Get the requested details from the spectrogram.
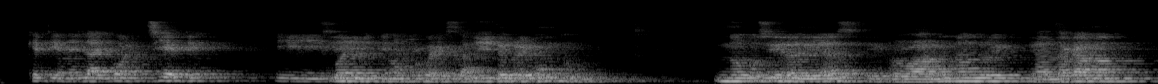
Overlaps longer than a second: present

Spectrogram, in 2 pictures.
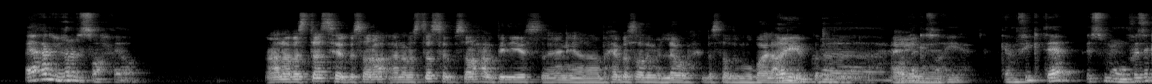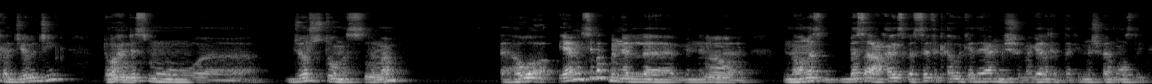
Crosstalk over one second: present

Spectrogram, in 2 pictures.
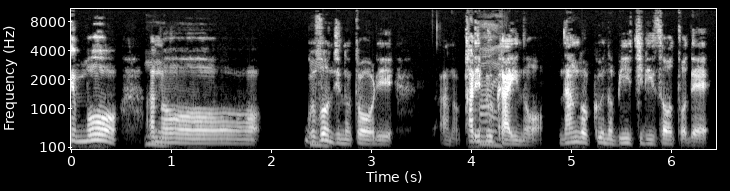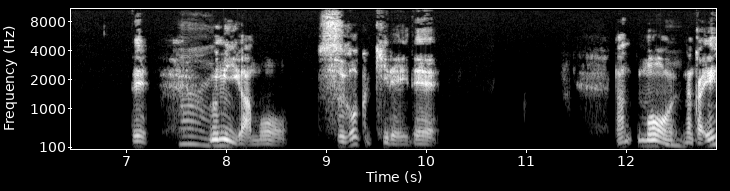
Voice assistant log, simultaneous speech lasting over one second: none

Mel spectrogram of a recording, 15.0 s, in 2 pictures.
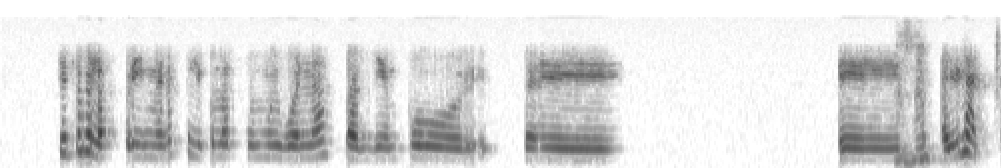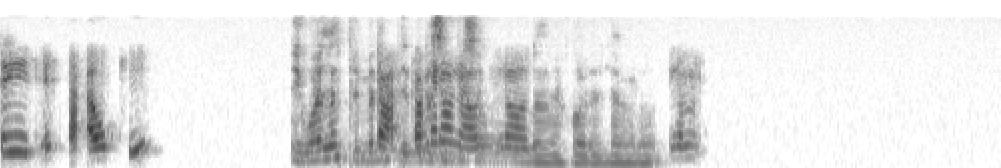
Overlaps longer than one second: present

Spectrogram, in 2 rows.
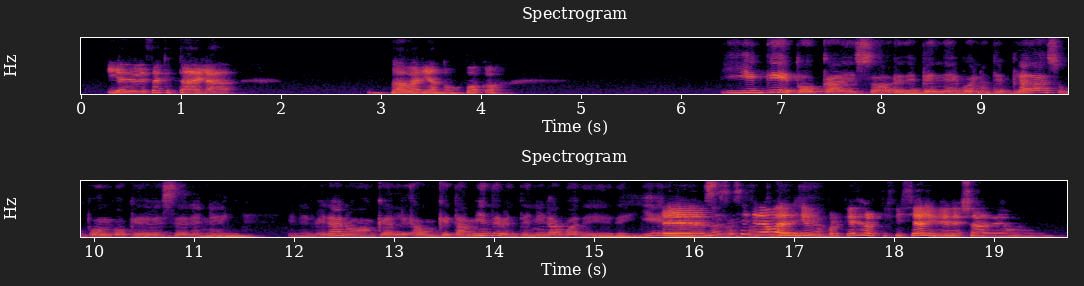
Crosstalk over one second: present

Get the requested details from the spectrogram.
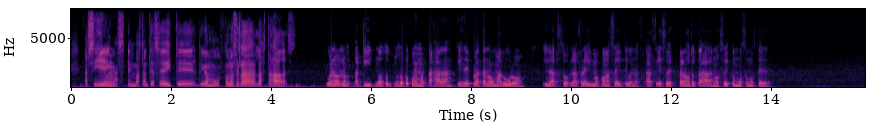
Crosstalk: none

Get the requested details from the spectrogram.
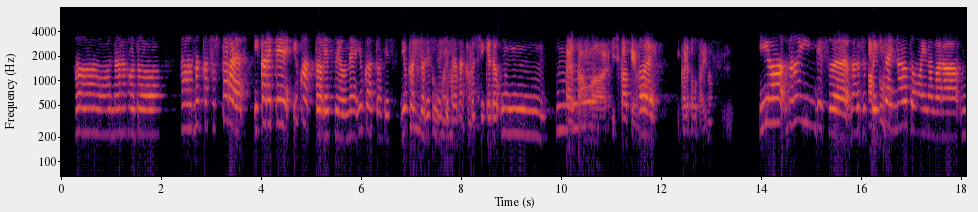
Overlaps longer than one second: present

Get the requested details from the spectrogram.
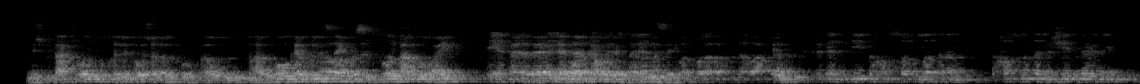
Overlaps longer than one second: present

